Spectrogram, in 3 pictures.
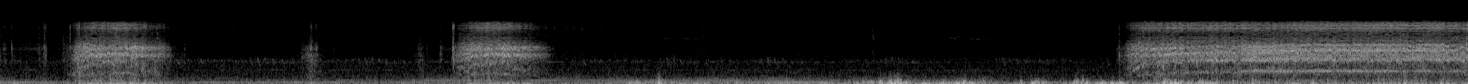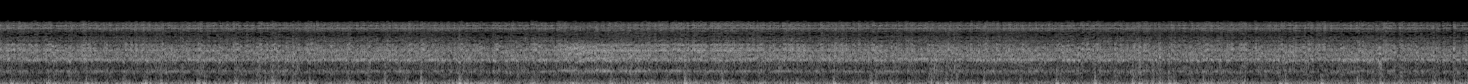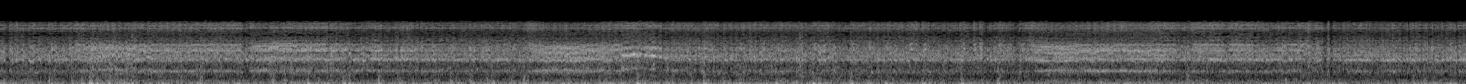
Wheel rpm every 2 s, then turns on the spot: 40, 0, 20, 0, 0, 40, 160, 160, 160, 160, 160, 160, 160, 160, 160, 160, 160, 170, 170, 160, 160, 160.
none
